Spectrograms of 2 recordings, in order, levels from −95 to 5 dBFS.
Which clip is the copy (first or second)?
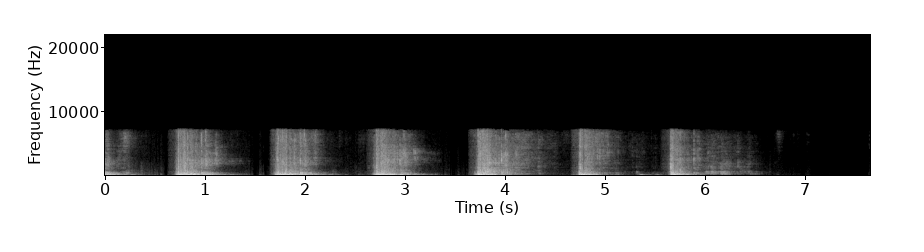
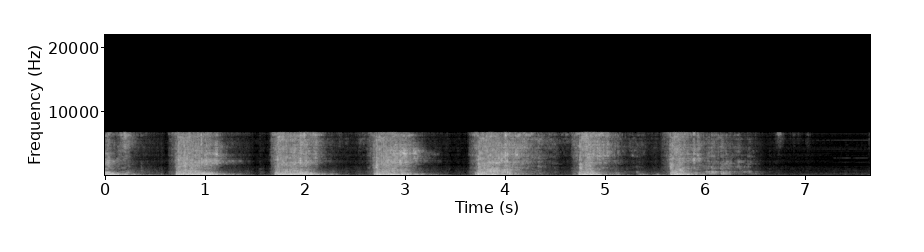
second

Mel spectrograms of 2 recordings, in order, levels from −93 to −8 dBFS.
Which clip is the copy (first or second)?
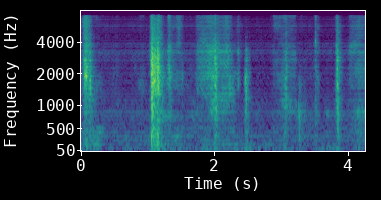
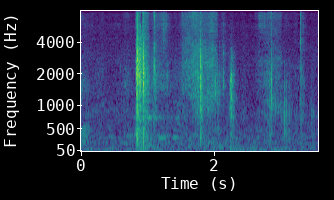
first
